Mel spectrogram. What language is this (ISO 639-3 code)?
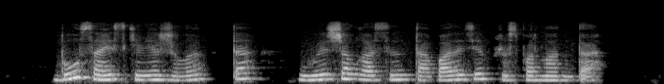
kaz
